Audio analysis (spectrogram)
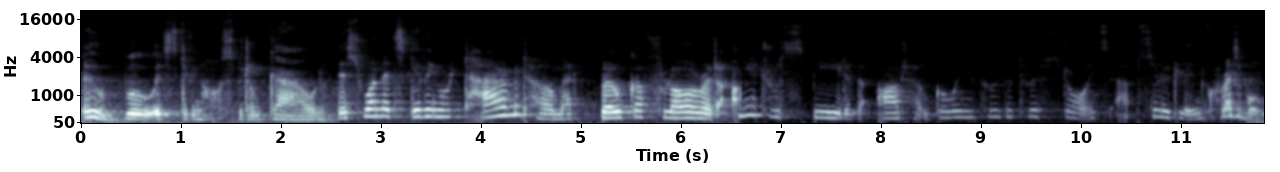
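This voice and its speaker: With noticeable noise behind her, a woman speaks at a moderate pace with hardly any pauses, her fairly high voice making very wide pitch swings and big jumps in loudness. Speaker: vlogger. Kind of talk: voice-over narration.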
